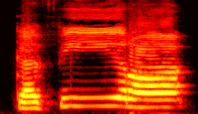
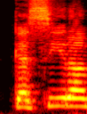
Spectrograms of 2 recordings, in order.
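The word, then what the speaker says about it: كثيرا: Kathira, Kathira, Kathira, Kathira. Kathira means a lot. Kasira means broken or something. So the meanings change drastically.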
